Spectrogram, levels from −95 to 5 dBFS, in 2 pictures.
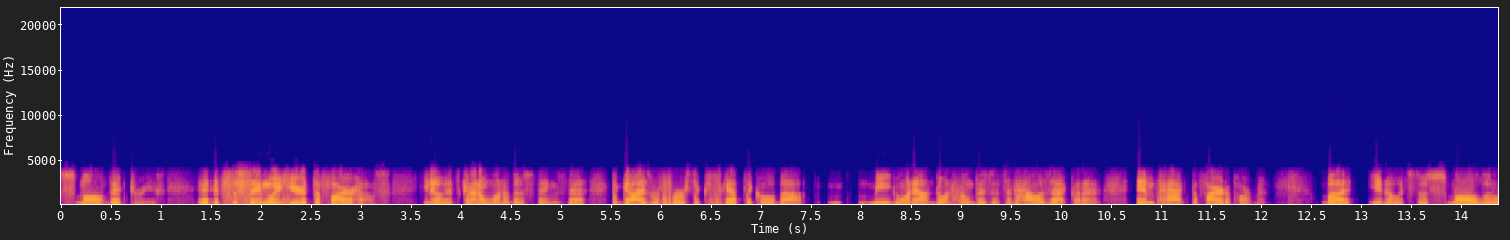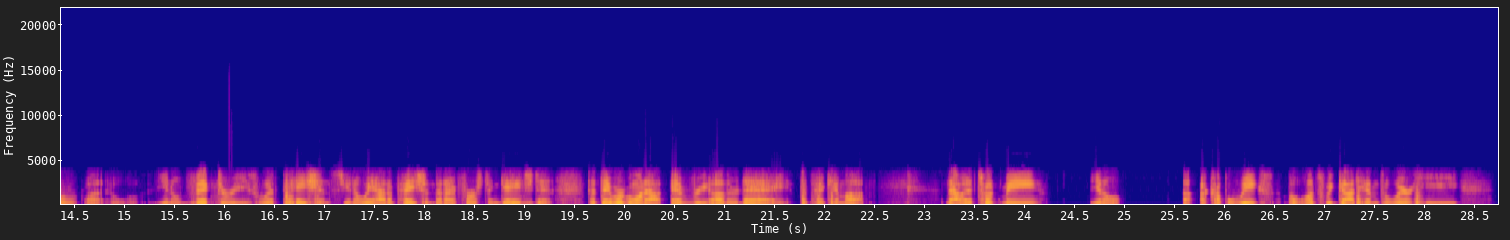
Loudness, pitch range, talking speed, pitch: -22 LUFS, 95-110 Hz, 200 wpm, 105 Hz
